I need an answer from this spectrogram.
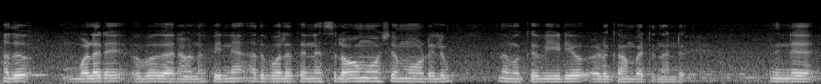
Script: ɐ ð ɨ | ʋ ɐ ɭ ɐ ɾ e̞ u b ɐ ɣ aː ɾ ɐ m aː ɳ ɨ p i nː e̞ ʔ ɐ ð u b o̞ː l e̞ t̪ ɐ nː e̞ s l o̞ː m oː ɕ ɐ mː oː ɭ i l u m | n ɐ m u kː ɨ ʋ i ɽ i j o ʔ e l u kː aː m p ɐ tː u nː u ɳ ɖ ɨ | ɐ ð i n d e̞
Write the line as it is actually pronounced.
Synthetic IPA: ɐ ð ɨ | ʋ ɐ ɭ ɐ ɾ e̞ u b ɐ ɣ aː ɾ ɐ m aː ɳ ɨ p i nː e̞ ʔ ɐ ð u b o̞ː l e̞ t̪ ɐ nː e̞ s l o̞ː m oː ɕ ɐ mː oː ɽ i l u m | n ɐ m u kː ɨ ʋ iː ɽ i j o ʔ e ɽ u kː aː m p ɐ tː u nː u ɳ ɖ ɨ | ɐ ð i n d e̞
